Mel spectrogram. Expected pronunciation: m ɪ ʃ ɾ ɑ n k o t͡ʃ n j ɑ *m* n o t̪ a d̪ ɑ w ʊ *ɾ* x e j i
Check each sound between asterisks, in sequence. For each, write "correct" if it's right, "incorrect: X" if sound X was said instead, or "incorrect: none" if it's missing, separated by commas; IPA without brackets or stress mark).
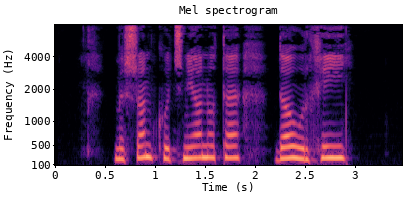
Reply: incorrect: none, correct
